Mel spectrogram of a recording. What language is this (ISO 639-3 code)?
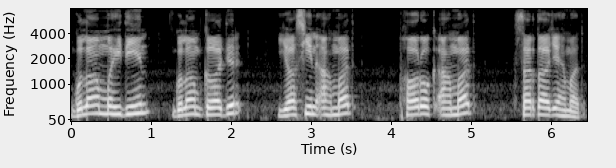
kas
